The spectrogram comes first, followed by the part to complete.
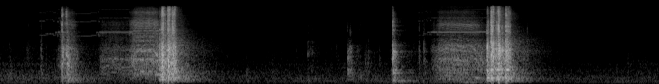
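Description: A cordless impact driver with a socket tightens down two bolts. Each run is a short whir that breaks into rapid hammering as the bolt seats: the first about a second in, the second near the end.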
